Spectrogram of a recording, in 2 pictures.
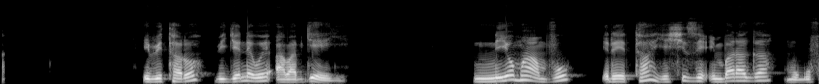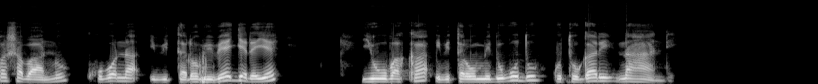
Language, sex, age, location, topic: Kinyarwanda, male, 25-35, Huye, health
